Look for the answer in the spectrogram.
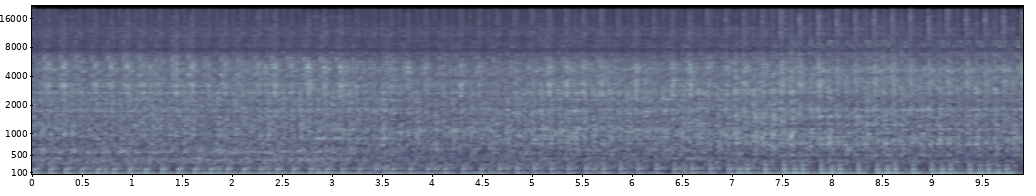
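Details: K-750 twin after timing gear replacement (four crankshaft gears changed), ignition fed directly to coil: steady low even idle, earlier knock gone; gearbox unopened, possibly worn but all gears work.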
